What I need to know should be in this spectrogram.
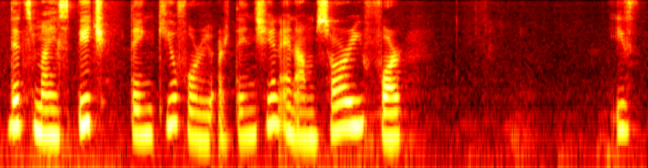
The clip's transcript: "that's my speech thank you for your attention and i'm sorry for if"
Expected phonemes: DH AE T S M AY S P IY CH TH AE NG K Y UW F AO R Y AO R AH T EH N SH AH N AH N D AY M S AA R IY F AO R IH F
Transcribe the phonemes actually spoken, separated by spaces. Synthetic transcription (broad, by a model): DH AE T S M AY S P IY CH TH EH NG K Y UW F AO R Y AO R AH T EH N SH AH N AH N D AY M S AA R IY F AO R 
